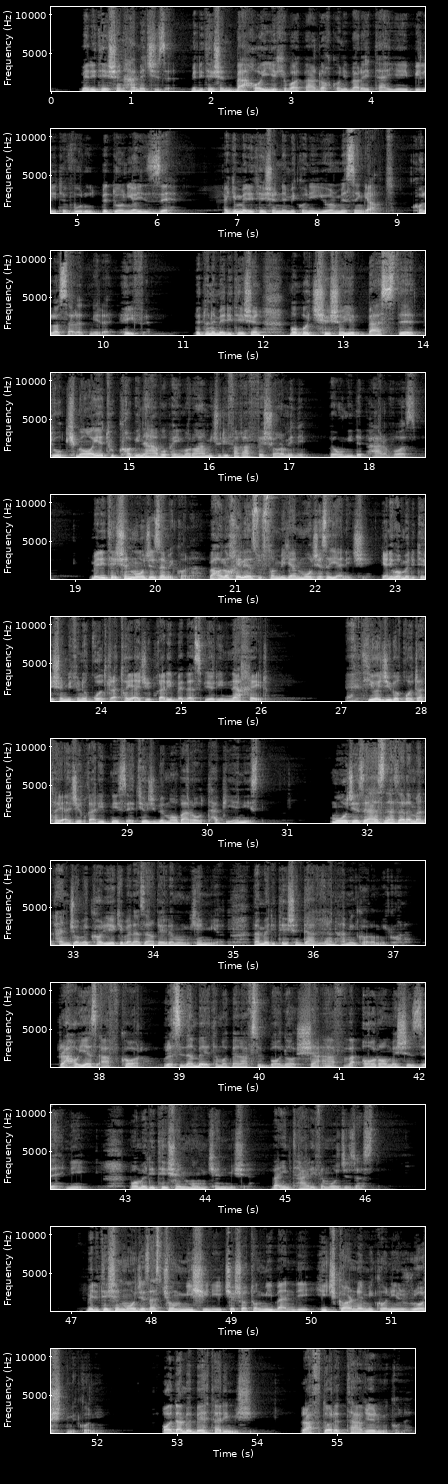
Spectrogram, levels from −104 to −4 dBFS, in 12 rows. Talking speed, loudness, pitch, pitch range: 150 wpm, -28 LUFS, 105 Hz, 95-125 Hz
